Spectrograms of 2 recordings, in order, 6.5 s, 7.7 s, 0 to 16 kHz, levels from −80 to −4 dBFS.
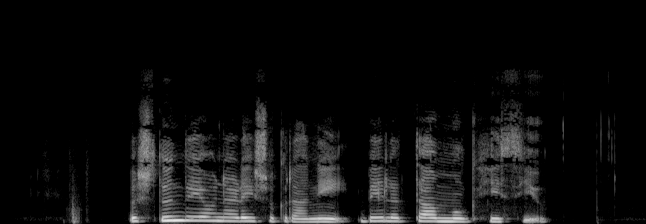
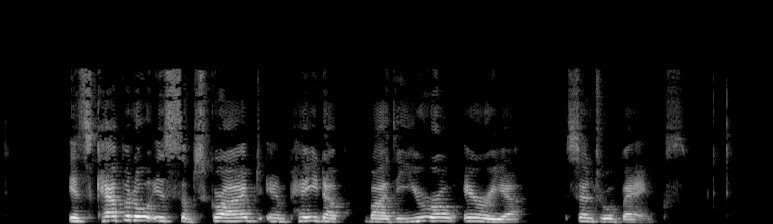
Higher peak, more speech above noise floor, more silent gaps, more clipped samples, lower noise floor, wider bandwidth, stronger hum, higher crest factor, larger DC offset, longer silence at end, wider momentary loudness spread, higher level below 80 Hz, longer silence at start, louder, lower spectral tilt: second, -10 dBFS vs -2 dBFS; second, 45 dB vs over 69 dB; neither; neither; second, -68 dBFS vs under -90 dBFS; about the same, 10.5 kHz vs 11.5 kHz; neither; about the same, 16 dB vs 20 dB; neither; second, 1 s vs 1.25 s; second, 10 LU vs 13 LU; about the same, -78 dBFS vs -76 dBFS; about the same, 0.7 s vs 0.7 s; second, -24 LUFS vs -21 LUFS; about the same, -4.5 dB/octave vs -3.5 dB/octave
